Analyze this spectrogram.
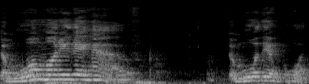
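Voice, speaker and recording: Audible room echo surrounds a man whose voice moves in very wide pitch swings. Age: 70s. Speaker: political candidate. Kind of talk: campaign speech. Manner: halting, repeats words.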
